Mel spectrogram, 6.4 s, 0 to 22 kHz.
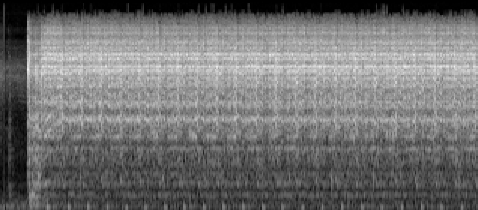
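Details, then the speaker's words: Old military Yanmar diesel portable air compressor, fuel hooked up to test injection pump (part 4C10) after fuel system work: fast even cranking about four beats a second that never fires; injection pump not delivering fuel, to be disassembled. "now not really doing anything the injection pump from the other engine does have a different part number than this one"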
